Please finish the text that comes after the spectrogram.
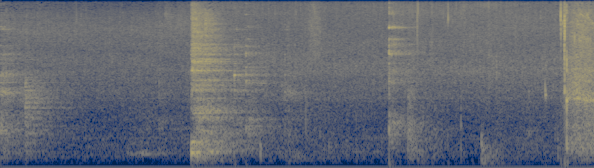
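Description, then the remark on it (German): Steady sizzling of food cooking over a fire, a crackling hiss that swells in sudden bursts every couple of seconds, fairly soft, with no voices. “Das Geräusch stimmt schon mal, der Duft vielleicht auch.”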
